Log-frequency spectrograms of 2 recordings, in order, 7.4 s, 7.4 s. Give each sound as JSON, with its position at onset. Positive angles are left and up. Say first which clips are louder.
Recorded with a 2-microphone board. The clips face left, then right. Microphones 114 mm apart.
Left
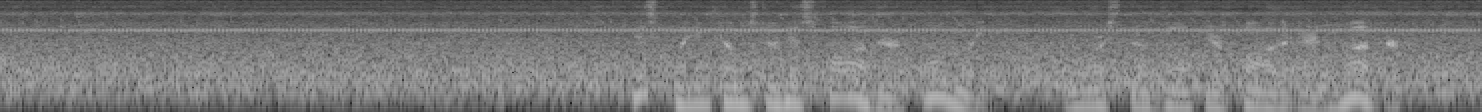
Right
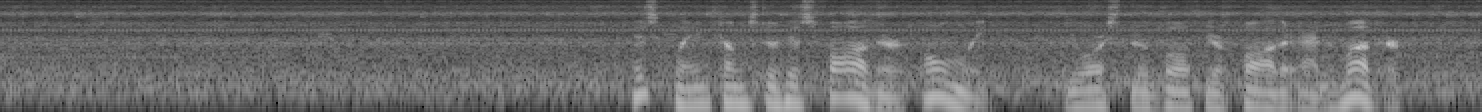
{"t": 0.0, "sound": "an insect", "louder": "left 11 dB", "side_deg": 85}
{"t": 3.2, "sound": "a man speaking", "louder": "left 2 dB", "side_deg": -20}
